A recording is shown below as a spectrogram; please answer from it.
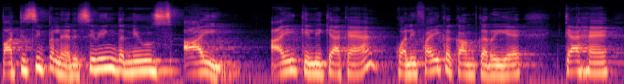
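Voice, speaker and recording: A middle-aged man lectures on English grammar in a slightly high voice. He speaks at an unhurried pace, keeps asking his class questions, and reads example sentences word by word. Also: a little mellow.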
